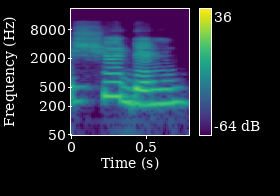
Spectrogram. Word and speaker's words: should: Nah, kalau yang kedua, you shouldn't. Kita dibacanya itu L-nya silent ya, Teman-teman. Jadi, should ini juga you should. Jadi, bukan should tapi should.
